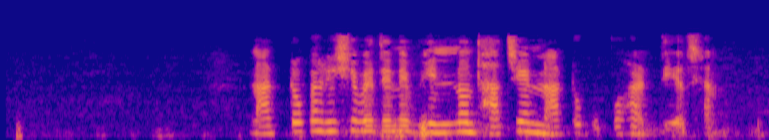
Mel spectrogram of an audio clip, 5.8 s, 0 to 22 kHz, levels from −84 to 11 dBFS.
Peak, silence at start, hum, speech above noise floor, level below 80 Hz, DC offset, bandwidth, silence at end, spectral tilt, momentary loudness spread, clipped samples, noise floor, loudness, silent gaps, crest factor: -2 dBFS; 0.1 s; none; 43 dB; -60 dBFS; under 0.1%; 8.2 kHz; 0.4 s; -3 dB/octave; 9 LU; under 0.1%; -61 dBFS; -17 LUFS; none; 18 dB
